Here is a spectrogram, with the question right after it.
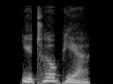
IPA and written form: juːˈtoʊpiə (utopia)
